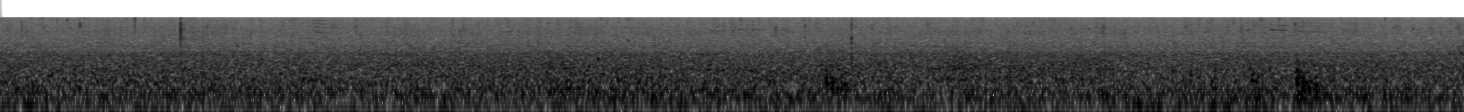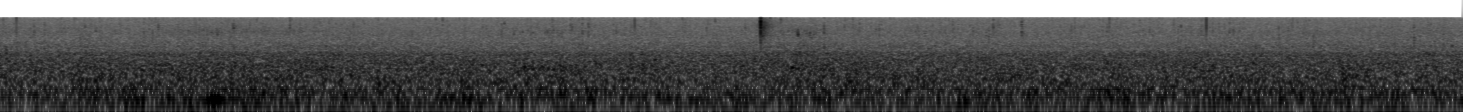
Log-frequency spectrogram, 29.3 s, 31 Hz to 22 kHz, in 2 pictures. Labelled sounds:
7.3	7.6	Pacific white-sided dolphin, 3.6 to 3.9 kHz
13.0	13.3	Pacific white-sided dolphin, 3.2 to 5.8 kHz

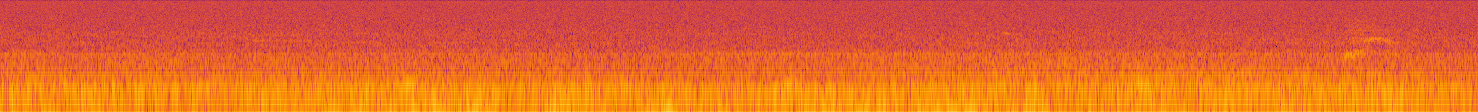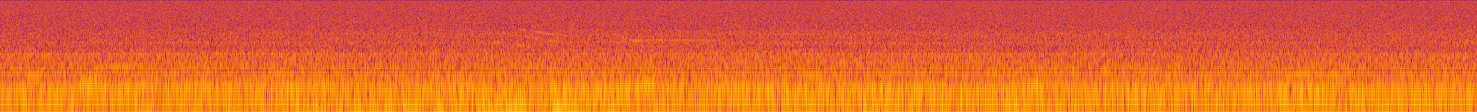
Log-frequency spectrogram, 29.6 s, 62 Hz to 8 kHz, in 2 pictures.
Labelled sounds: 13.6	14.0	humpback whale, 1.2 to 1.6 kHz
20.1	20.4	killer whale, Bigg's (transient), 1.8 to 2.0 kHz
21.0	21.5	killer whale, Bigg's (transient), 1.3 to 1.6 kHz

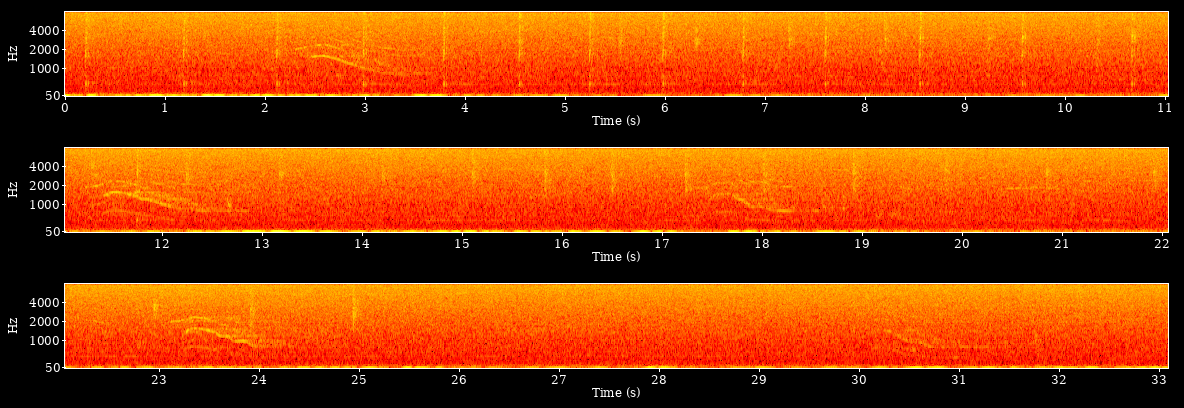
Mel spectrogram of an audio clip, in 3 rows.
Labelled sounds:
2.4	3.4	killer whale, Bigg's (transient), 0.80 to 1.6 kHz
11.4	12.5	killer whale, Bigg's (transient), 0.80 to 2.4 kHz
17.7	18.4	killer whale, Bigg's (transient), 0.80 to 1.4 kHz
23.1	24.1	killer whale, Bigg's (transient), 0.80 to 2.4 kHz
30.4	30.8	killer whale, Bigg's (transient), 0.80 to 1.2 kHz

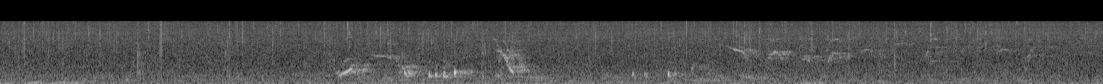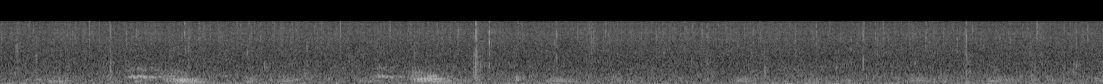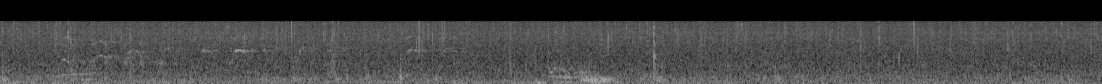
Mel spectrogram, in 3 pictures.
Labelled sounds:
3.7	4.1	humpback whale, 1.0 to 1.5 kHz
5.0	5.3	humpback whale, 0.78 to 2.0 kHz
7.3	8.0	humpback whale, 1.4 to 2.4 kHz
23.0	23.3	humpback whale, 2.6 to 3.0 kHz
24.4	24.6	humpback whale, 1.6 to 2.0 kHz

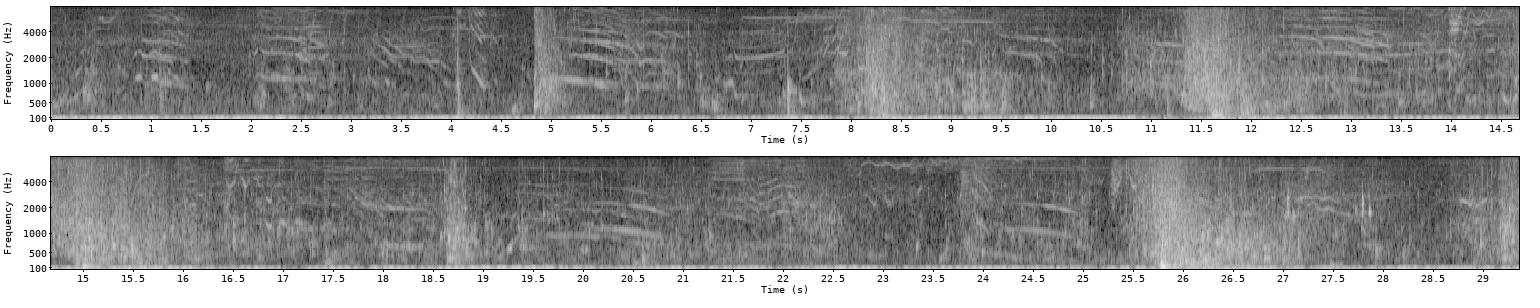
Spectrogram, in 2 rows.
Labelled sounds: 0.2	1.5	killer whale, southern Alaska resident, 0.46 to 8.0 kHz
2.0	2.8	killer whale, southern Alaska resident, 0.51 to 8.0 kHz
3.1	3.5	killer whale, southern Alaska resident, 0.78 to 4.0 kHz
4.1	4.5	killer whale, southern Alaska resident, 0.69 to 6.4 kHz
4.9	8.0	killer whale, southern Alaska resident, 0.51 to 8.0 kHz
8.5	10.2	killer whale, southern Alaska resident, 0.92 to 5.8 kHz
10.8	11.4	killer whale, southern Alaska resident, 1.1 to 3.6 kHz
12.1	14.7	killer whale, southern Alaska resident, 0.37 to 7.3 kHz
16.6	18.6	killer whale, southern Alaska resident, 0.23 to 6.0 kHz
19.3	22.3	killer whale, southern Alaska resident, 0.55 to 5.2 kHz
23.9	25.1	killer whale, southern Alaska resident, 0.32 to 6.1 kHz
26.2	27.7	killer whale, southern Alaska resident, 1.0 to 6.0 kHz

